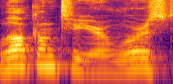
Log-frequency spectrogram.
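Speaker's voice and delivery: mimicked speech through a stiff, frozen jaw. Retelling a first scene shot in extreme cold, imitating talking with a frozen jaw.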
